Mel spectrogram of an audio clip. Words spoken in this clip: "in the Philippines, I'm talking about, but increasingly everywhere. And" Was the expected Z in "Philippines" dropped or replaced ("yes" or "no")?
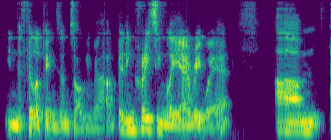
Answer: no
